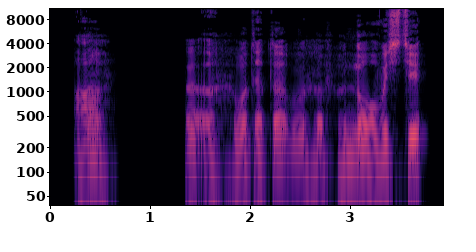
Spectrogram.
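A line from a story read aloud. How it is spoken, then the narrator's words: Uncertain. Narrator (Russian): неуверенно произнес Чудакулли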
